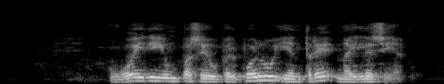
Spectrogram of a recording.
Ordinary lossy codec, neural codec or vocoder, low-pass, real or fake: AAC, 32 kbps; none; 7.2 kHz; real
